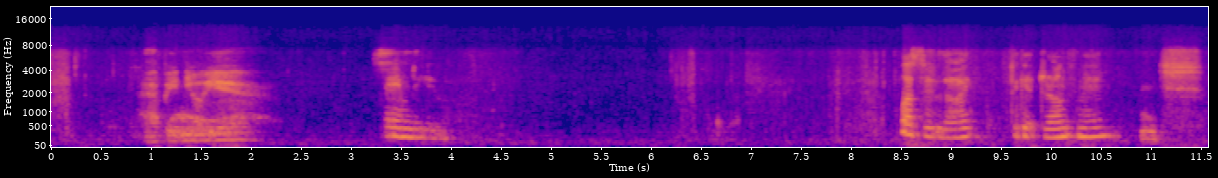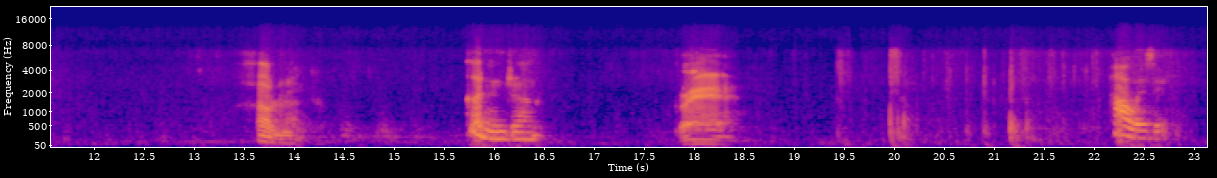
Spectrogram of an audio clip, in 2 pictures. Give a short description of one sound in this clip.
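A woman speaks softly and playfully close by.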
